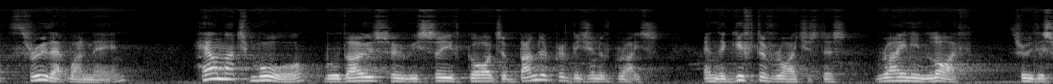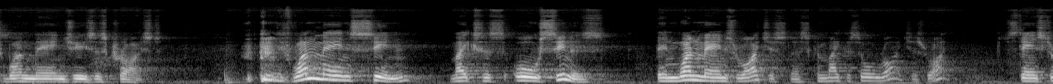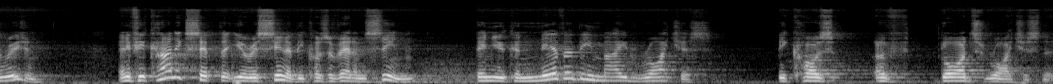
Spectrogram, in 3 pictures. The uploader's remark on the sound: Due to a power outage, this was recorded just using an iPhone through a PA, so the audio quality may vary.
